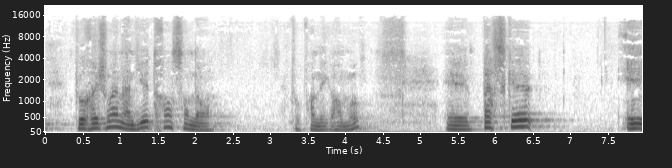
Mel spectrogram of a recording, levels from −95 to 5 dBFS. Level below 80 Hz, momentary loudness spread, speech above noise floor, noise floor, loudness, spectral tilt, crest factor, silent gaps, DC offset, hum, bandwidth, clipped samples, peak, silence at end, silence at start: -62 dBFS; 21 LU; 35 dB; -65 dBFS; -31 LUFS; -6 dB/octave; 18 dB; none; under 0.1%; none; 16 kHz; under 0.1%; -16 dBFS; 0 s; 0 s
